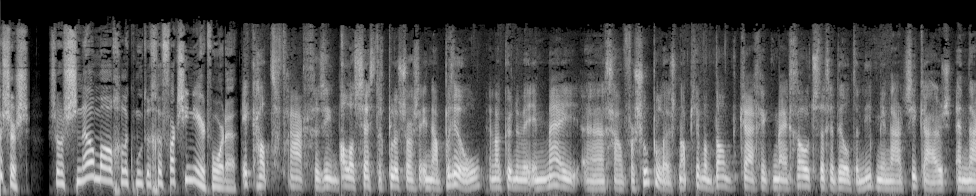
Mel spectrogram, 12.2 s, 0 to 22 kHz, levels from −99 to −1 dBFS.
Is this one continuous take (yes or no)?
yes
